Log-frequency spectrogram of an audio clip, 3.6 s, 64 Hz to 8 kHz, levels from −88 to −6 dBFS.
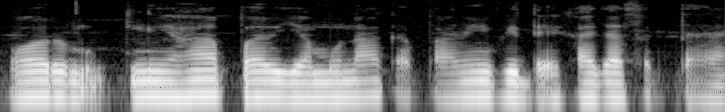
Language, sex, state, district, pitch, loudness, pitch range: Hindi, male, Bihar, Patna, 120 Hz, -18 LUFS, 120-125 Hz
